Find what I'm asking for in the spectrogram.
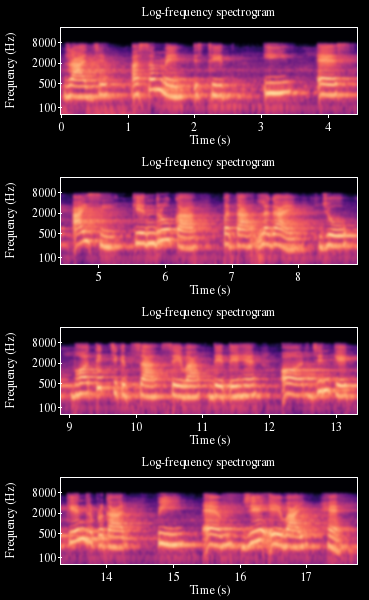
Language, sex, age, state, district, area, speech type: Hindi, female, 18-30, Uttar Pradesh, Sonbhadra, rural, read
